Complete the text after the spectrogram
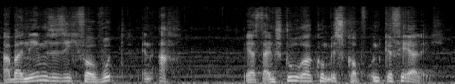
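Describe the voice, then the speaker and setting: An actor playing an earnest, conciliatory scientist in a 1980s radio play. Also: male voice, fairly high pitch, expressive, fairly quick. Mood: concerned. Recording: faint background ambience noise.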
